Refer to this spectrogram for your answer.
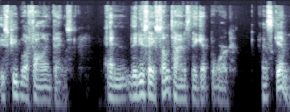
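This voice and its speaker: A man talks in a somewhat breathy voice at a medium pitch. His pitch varies in an ordinary way. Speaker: distiller. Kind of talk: lecture. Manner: fast.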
